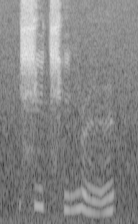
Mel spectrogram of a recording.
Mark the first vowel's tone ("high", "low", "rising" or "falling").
high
